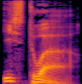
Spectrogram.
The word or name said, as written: histoire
